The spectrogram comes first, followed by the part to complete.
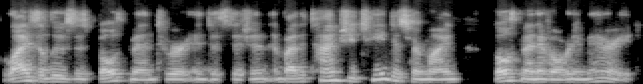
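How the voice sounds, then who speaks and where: Low-voiced man lecturing, slightly muffled audio. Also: fast talker, a bit bright, breathy edge. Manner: reads prepared text with frequent stumbles and self-corrections; talking over passing sirens. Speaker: lecturer presenting a book on historic buildings. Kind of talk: slide-illustrated history lecture. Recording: slightly dull, muffled audio with passing sirens.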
